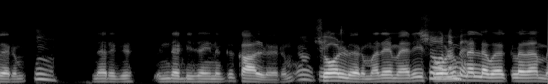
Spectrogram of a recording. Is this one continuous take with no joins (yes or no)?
yes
